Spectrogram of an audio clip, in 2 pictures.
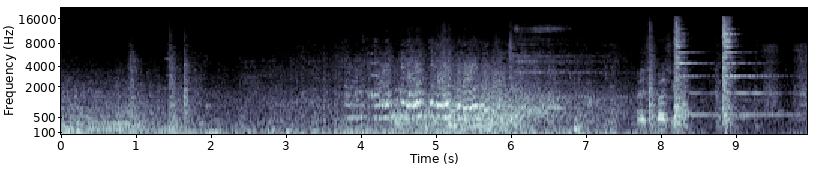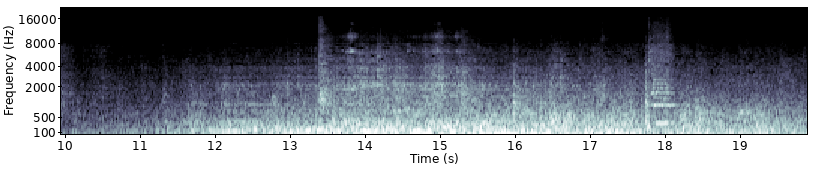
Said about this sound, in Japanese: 長崎の町、明治生まれの路面電車が走り抜けていきます。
